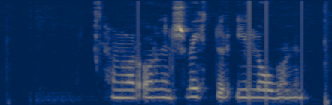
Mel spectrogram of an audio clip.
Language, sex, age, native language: Icelandic, male, 12, Icelandic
